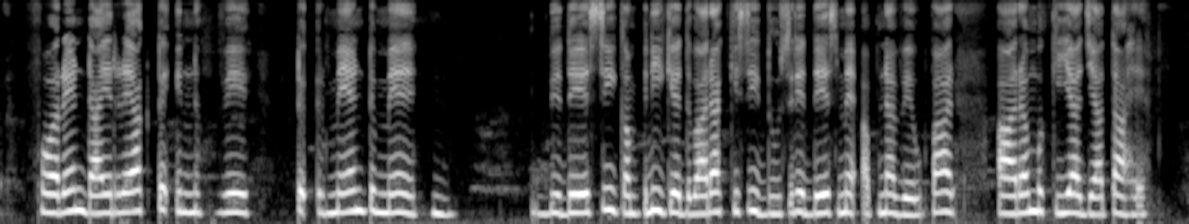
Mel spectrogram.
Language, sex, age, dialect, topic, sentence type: Hindi, female, 18-24, Kanauji Braj Bhasha, banking, statement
